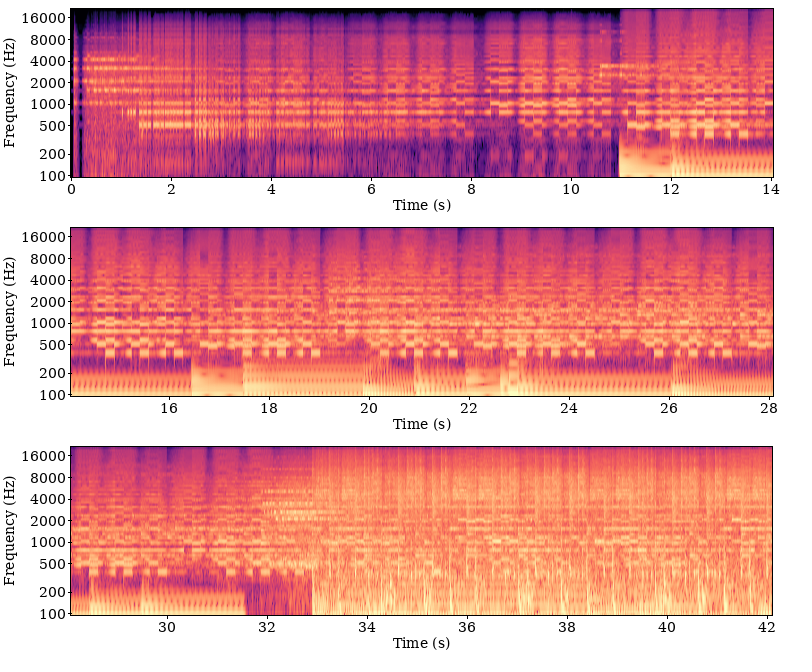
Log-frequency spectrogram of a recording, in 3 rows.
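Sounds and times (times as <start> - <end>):
full instrumental music: 10.6 - 42.1.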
